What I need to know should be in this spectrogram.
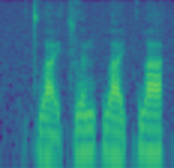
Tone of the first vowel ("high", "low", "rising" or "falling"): low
